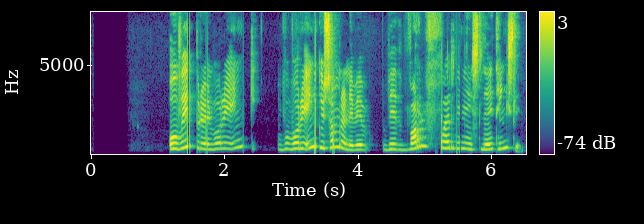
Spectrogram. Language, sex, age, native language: Icelandic, male, 13, Icelandic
